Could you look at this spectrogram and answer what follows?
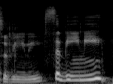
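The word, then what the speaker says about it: Sevigny: Savini.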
